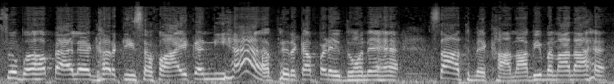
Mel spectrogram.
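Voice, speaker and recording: Unhurried and on the high side with a fairly bright tone, a woman portrays a cartoon mother-in-law who fusses over and scolds her daughter-in-law, wrapping up with a nagging "हैं?". There's a faint hiss or hum.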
